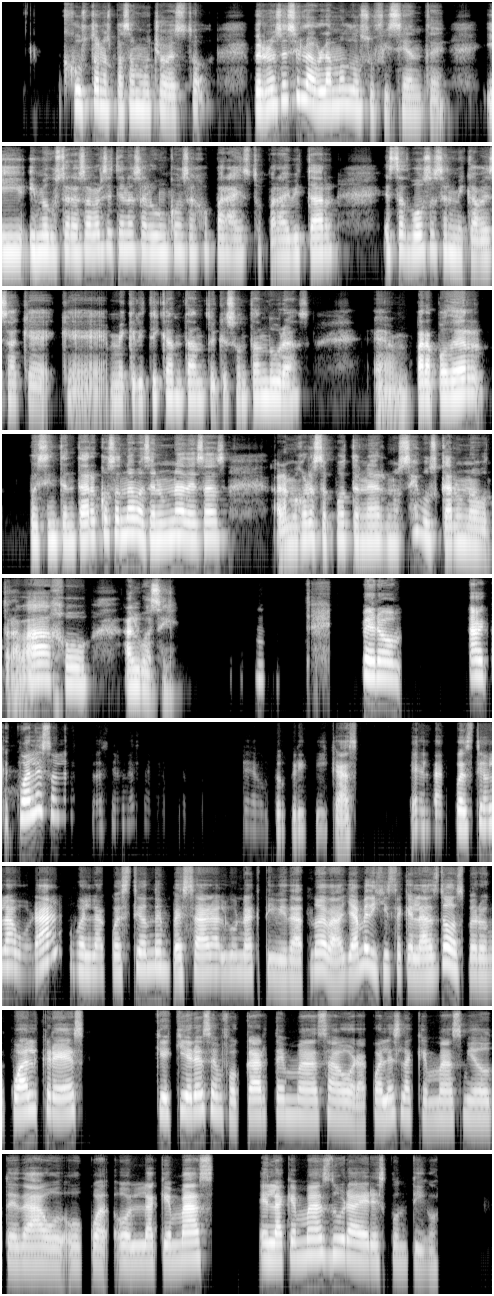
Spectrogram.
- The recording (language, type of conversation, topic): Spanish, advice, ¿Cómo puedo manejar mi autocrítica constante para atreverme a intentar cosas nuevas?
- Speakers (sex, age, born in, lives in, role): female, 45-49, Mexico, Mexico, user; female, 50-54, Mexico, Mexico, advisor
- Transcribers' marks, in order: other noise; unintelligible speech; other background noise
